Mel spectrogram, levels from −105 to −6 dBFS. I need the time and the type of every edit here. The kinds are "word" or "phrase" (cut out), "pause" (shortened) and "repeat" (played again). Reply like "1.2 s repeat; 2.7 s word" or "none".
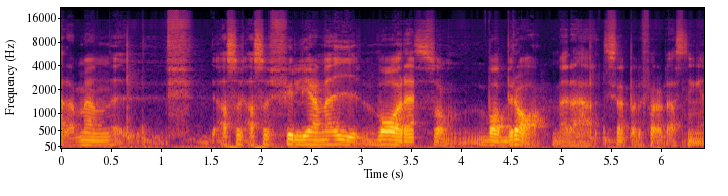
1.8 s repeat; 3.5 s word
